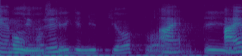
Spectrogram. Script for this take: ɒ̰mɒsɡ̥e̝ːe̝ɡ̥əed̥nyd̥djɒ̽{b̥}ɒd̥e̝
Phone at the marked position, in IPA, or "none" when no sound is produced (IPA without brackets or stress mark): b̥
